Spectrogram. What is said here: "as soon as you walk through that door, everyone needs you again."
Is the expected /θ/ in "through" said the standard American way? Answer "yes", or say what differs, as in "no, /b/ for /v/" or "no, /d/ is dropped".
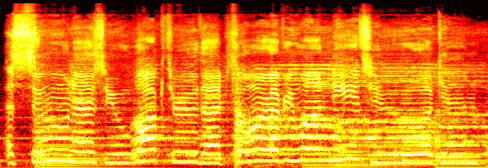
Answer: yes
